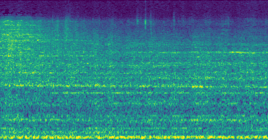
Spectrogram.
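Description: Loud, continuous rumble of a train rolling past at close range, a dense low roar that holds steady throughout with no voices over it.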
